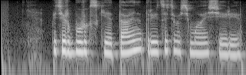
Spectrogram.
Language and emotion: Russian, neutral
